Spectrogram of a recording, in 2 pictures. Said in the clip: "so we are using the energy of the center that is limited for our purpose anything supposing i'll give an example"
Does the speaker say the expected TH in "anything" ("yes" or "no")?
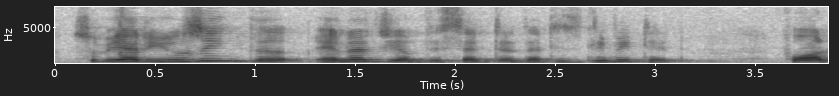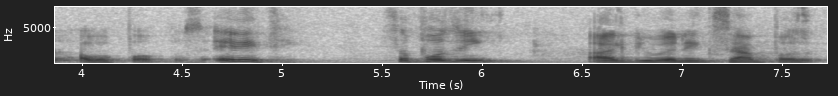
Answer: no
